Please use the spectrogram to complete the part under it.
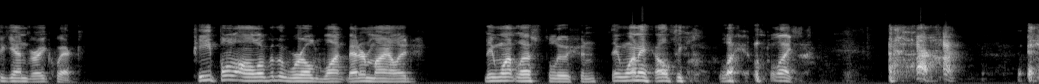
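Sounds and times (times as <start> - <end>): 
speech: 0.0 - 0.9, 2.0 - 4.2, 4.8 - 8.2, 8.9 - 9.6, 10.2 - 10.3
person coughing in harsh rough bursts: 6.8 - 10.3.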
